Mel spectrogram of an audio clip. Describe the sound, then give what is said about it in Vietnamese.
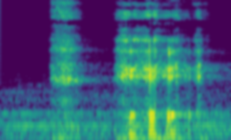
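A man yawns long and deeply while stretching his arms overhead. The yawn is a drawn-out, breathy exhale with a few voiced, wavering swells in the middle, fairly quiet and heard alone. “Hắn vươn hai tay lên trời, ngáp dài một cái.”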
